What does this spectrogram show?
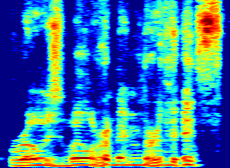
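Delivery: game narrator voice. Pretend. Game quote parody.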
